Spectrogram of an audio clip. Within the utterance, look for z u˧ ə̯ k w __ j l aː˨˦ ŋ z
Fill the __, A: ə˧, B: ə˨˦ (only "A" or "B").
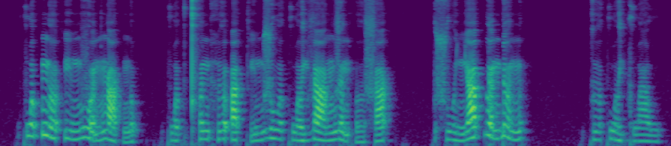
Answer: B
